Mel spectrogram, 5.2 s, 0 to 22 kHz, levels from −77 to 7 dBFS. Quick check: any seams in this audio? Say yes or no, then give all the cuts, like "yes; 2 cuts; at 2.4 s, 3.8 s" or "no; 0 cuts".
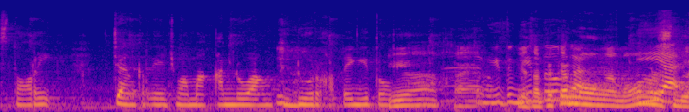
yes; 1 cut; at 3.3 s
